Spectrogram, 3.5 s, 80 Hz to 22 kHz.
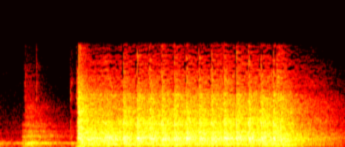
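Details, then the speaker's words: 2008 Suzuki XL7 3.6L V6, towed in with code P0335 (crankshaft position sensor circuit), camshaft sensor already replaced: even starter cranking for two seconds that never catches. Crank no start, likely no spark or injector pulse; the crank sensor signal is weak. "the vehicle is a crank no start I assume it does not have any spark or injector pulse"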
